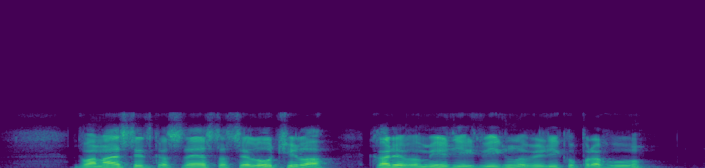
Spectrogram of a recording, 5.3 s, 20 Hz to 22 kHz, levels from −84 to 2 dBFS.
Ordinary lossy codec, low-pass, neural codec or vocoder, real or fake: none; 7.2 kHz; none; real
